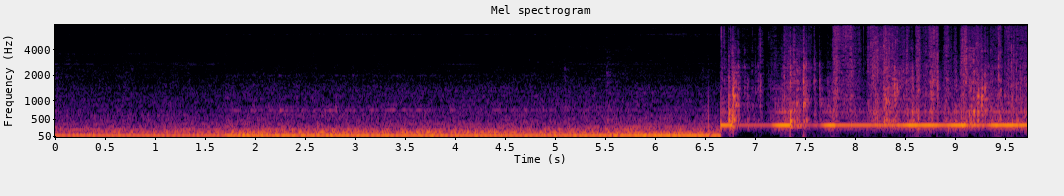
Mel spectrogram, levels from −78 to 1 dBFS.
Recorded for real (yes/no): yes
